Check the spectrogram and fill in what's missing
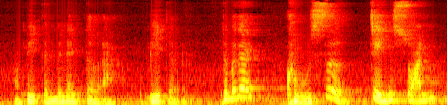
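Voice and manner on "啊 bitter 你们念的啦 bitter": ordinary delivery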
